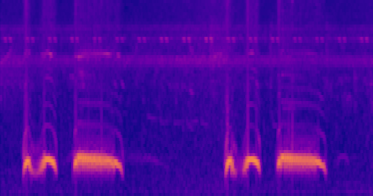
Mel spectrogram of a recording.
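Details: Decoy spotted dove on its first session in a trapping tent. It repeats a clear coo phrase twice: a quick dipping double note, then a long, even, low croon. The background is quiet.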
